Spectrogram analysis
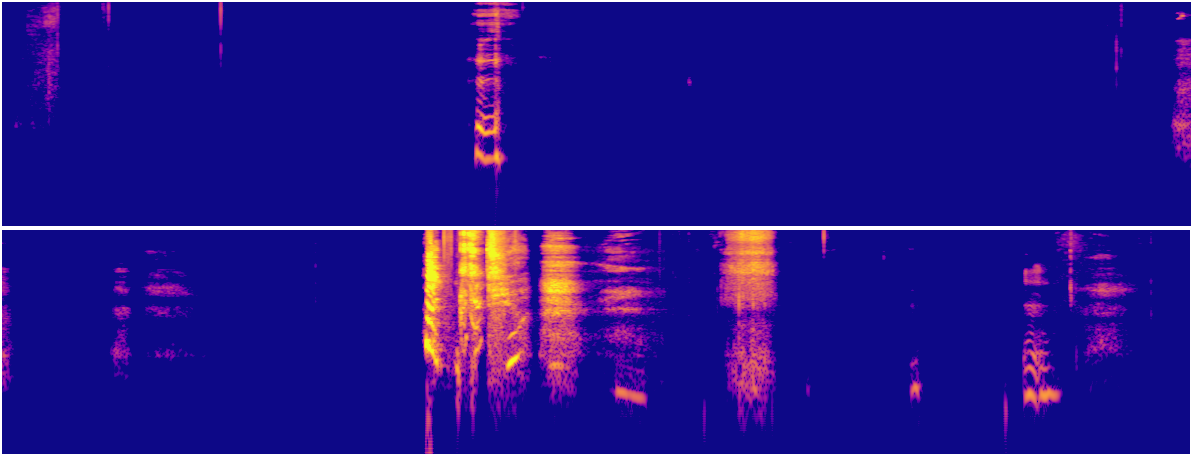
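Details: Adult sneezing while drunk, induced with a clothes tag, nose still tickling: quiet hitching breaths and a false start, then a burst of several quick sneezes and softer follow-up sneezes.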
